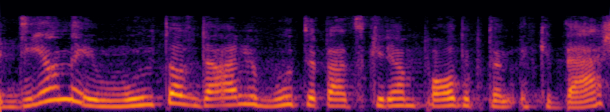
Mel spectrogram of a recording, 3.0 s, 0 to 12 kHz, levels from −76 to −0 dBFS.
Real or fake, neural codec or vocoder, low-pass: fake; codec, 16 kHz, 1.1 kbps, Voila-Tokenizer; 7.2 kHz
